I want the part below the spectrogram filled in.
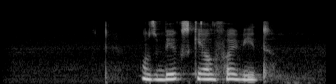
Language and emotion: Russian, neutral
